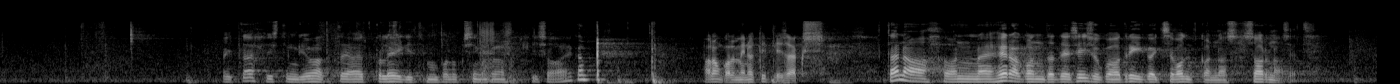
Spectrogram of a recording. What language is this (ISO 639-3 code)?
est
